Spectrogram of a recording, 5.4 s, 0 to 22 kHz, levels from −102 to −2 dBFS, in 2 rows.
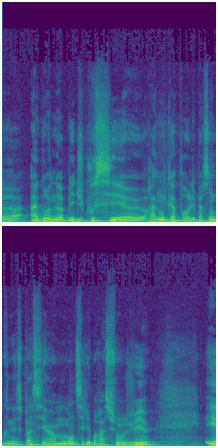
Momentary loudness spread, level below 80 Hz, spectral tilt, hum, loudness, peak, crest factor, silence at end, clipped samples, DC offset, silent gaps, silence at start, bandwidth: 7 LU; -52 dBFS; -6 dB/octave; none; -26 LUFS; -10 dBFS; 16 dB; 0 s; under 0.1%; under 0.1%; none; 0 s; 14.5 kHz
